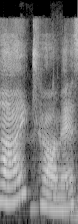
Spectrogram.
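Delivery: acted, unnervingly pleasant, creepy, sugary sweet tone. Retelling acting creepy for a child after he watched Coraline: imitating own creepy pleasant voice. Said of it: "started acting really creepy and weird".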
